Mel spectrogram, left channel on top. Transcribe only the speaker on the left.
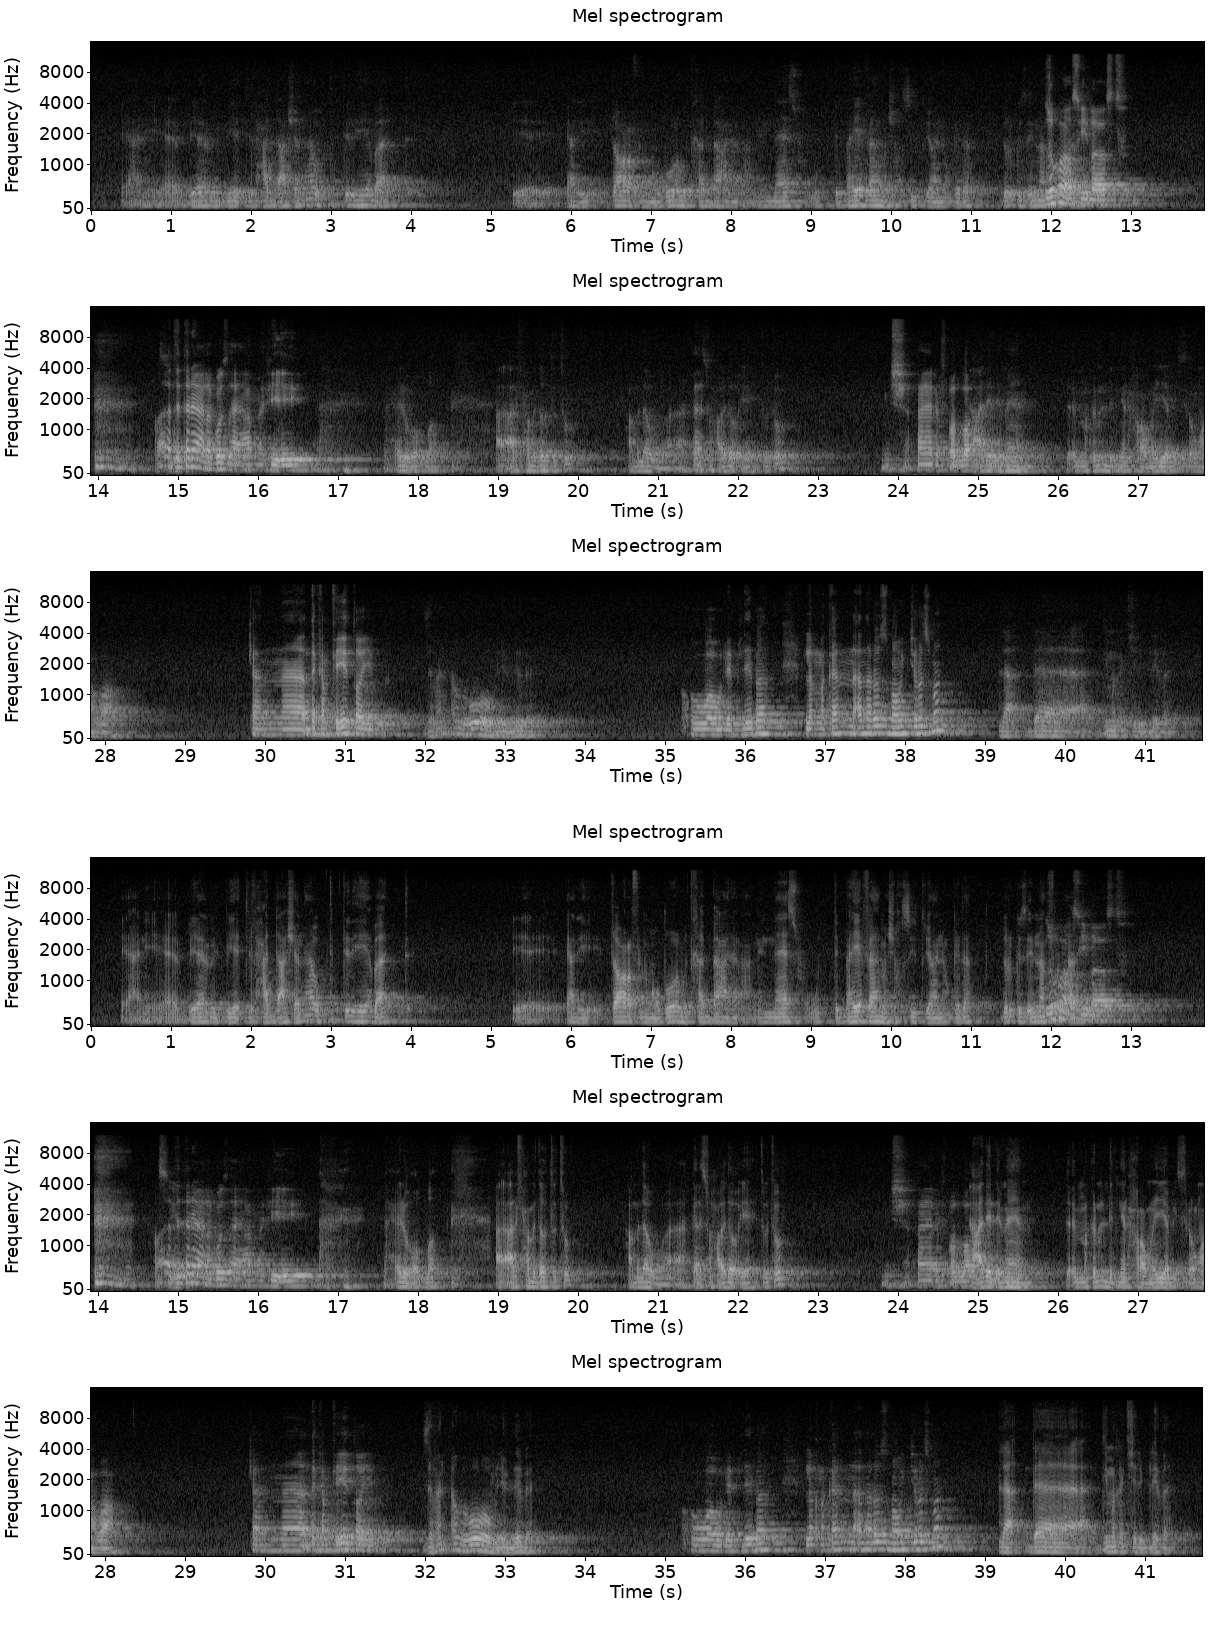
زوجة
أصيلة
يا اسطى
آه، تتريق على جوزها يا عم في ايه
آه،
مش عارف والله
كان ده كان في ايه طيب
هو ولبلبة لما
كان أنا رزمة وانتي رزمة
